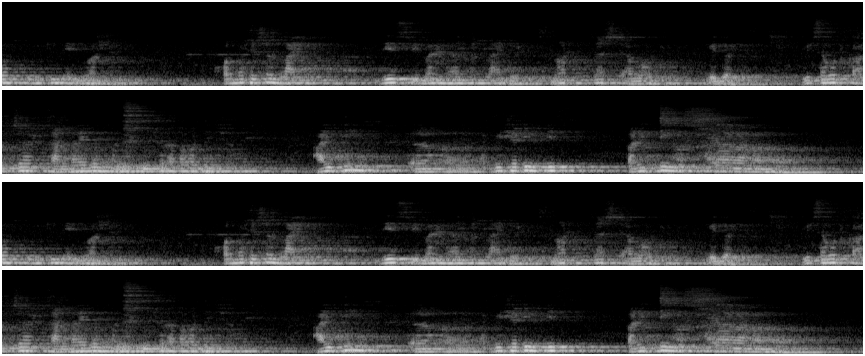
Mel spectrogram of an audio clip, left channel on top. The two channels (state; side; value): identical; both; correlation 1.00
